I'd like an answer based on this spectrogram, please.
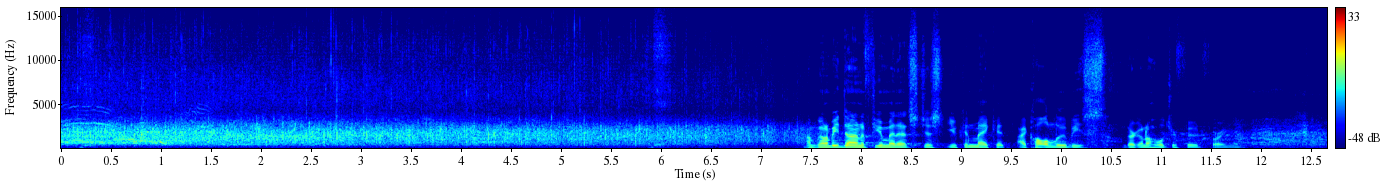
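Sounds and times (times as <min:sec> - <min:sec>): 
audience applause: 0:00.0 - 0:07.8
speech: 0:07.4 - 0:12.0
laughter: 0:10.9 - 0:12.6.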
